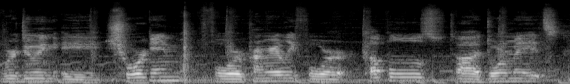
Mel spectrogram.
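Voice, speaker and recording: A young man, a student, showing his team's code in a relaxed, halting casual interview. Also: mid-range voice. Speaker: student team member. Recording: music bed under voice.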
